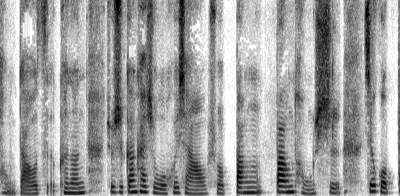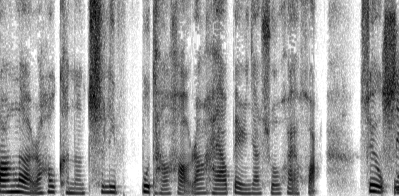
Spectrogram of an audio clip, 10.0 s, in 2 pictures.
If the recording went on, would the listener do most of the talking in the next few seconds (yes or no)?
yes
